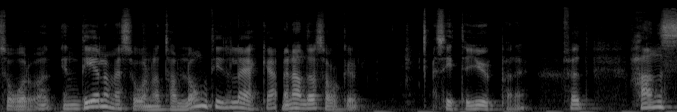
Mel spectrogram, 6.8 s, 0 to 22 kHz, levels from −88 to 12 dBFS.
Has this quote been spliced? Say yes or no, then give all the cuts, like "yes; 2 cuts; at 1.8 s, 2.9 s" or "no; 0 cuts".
yes; 2 cuts; at 2.8 s, 5.6 s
